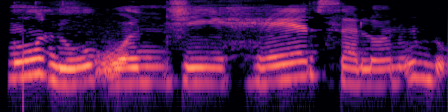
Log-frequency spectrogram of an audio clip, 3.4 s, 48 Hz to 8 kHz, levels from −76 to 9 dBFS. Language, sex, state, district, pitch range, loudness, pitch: Tulu, female, Karnataka, Dakshina Kannada, 185-245 Hz, -18 LUFS, 195 Hz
